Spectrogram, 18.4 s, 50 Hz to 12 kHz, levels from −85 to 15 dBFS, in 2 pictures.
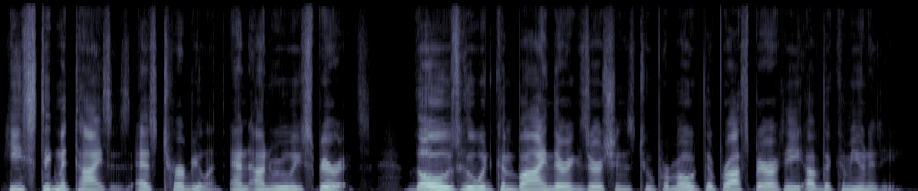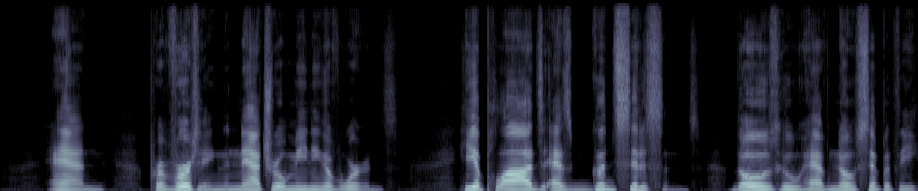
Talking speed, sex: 135 wpm, male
